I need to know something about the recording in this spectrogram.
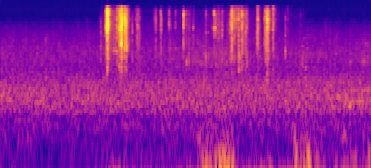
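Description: A pistol is reloaded with sharp metallic clicks.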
